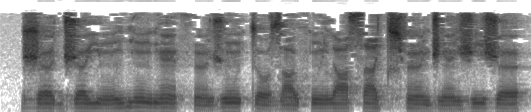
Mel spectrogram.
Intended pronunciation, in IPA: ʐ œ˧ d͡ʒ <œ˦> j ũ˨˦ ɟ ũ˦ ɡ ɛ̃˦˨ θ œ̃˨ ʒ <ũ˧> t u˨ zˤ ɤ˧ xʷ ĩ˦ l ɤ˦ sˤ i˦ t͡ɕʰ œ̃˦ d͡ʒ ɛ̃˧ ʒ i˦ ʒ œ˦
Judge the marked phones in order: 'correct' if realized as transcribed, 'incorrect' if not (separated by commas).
incorrect, incorrect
